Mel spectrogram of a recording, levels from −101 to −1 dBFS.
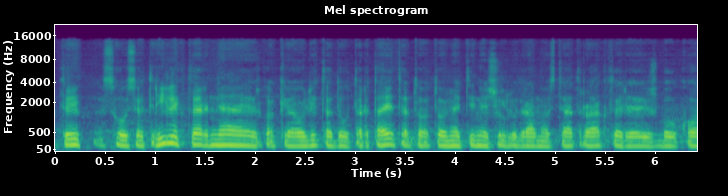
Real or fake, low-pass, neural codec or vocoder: fake; 14.4 kHz; autoencoder, 48 kHz, 128 numbers a frame, DAC-VAE, trained on Japanese speech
